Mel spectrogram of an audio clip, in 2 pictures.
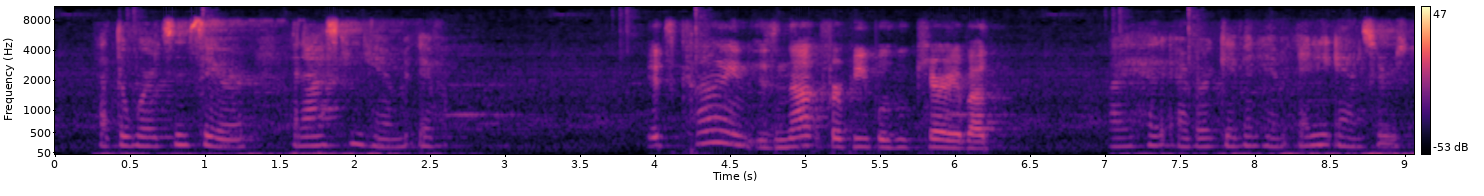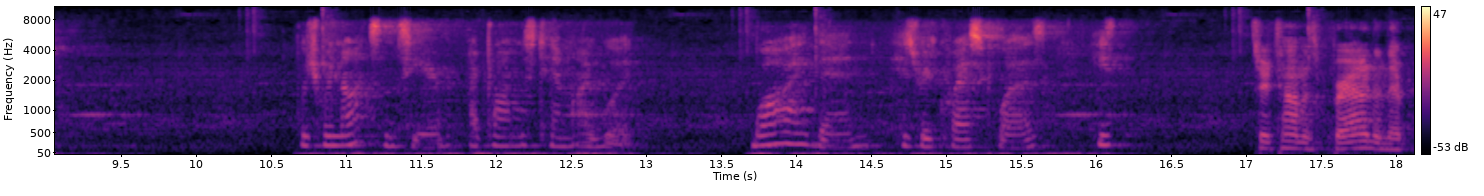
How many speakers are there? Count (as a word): two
